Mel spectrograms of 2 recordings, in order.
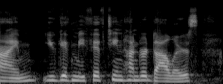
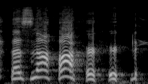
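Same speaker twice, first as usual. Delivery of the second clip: drawn-out, higher, through laughter; amused, stretched-out scoff breaking into laughter; laughing; 5 semitones higher, 3 dB louder, much slower than usual. Real, not acted. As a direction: laugh through the words, slowly. Laughing at how easy it is.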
